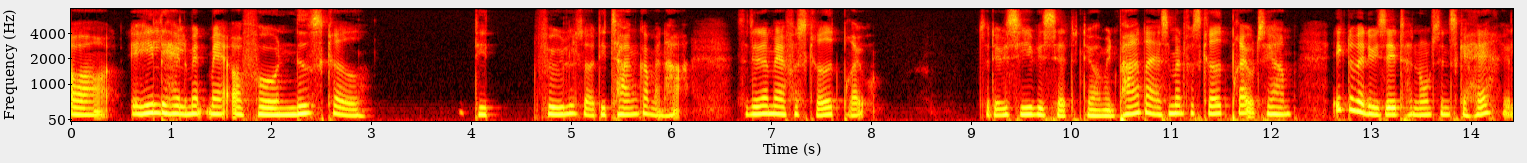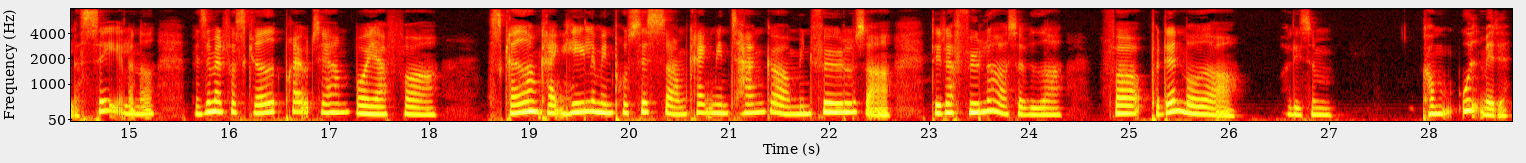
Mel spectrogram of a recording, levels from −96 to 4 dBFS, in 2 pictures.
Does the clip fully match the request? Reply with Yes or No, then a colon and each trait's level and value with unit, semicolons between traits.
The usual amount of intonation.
Yes: average, 3.9 semitones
